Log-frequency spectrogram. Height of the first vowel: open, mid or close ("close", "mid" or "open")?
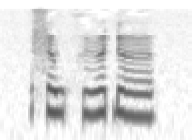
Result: mid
